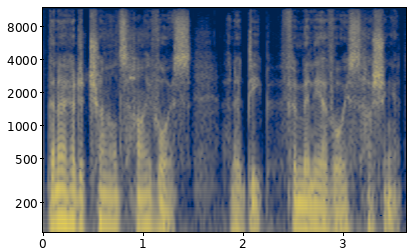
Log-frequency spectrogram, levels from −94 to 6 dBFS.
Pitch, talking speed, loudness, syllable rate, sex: 95 Hz, 230 wpm, -20 LUFS, 6.2 syllables/s, male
